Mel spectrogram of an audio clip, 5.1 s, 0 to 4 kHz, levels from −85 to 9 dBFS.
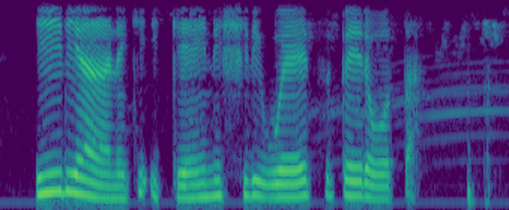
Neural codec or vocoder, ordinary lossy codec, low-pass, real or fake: none; Opus, 64 kbps; 3.6 kHz; real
